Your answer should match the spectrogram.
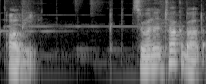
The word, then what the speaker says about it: o11y: And O11Y is not much shorter than observability, that's why it's pronounced OLI.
